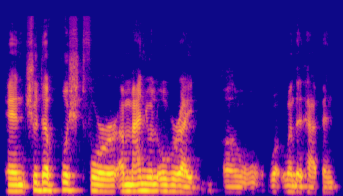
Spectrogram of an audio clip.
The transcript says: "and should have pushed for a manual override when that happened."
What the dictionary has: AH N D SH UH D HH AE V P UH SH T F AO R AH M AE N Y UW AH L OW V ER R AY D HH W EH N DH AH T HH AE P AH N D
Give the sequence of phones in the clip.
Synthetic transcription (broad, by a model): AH N D SH UH D HH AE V P UH SH T F AO R AH M AE N Y UW AH L OW V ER R AY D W W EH N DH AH T HH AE P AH N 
